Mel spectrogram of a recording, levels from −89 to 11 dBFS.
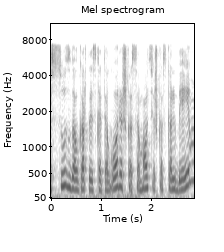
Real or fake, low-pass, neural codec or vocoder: fake; 7.2 kHz; codec, 16 kHz, 8 kbps, FunCodec, trained on LibriTTS, 25 frames a second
